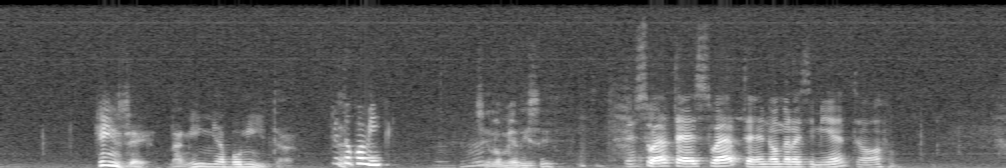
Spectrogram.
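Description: A woman talks clearly nearby.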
